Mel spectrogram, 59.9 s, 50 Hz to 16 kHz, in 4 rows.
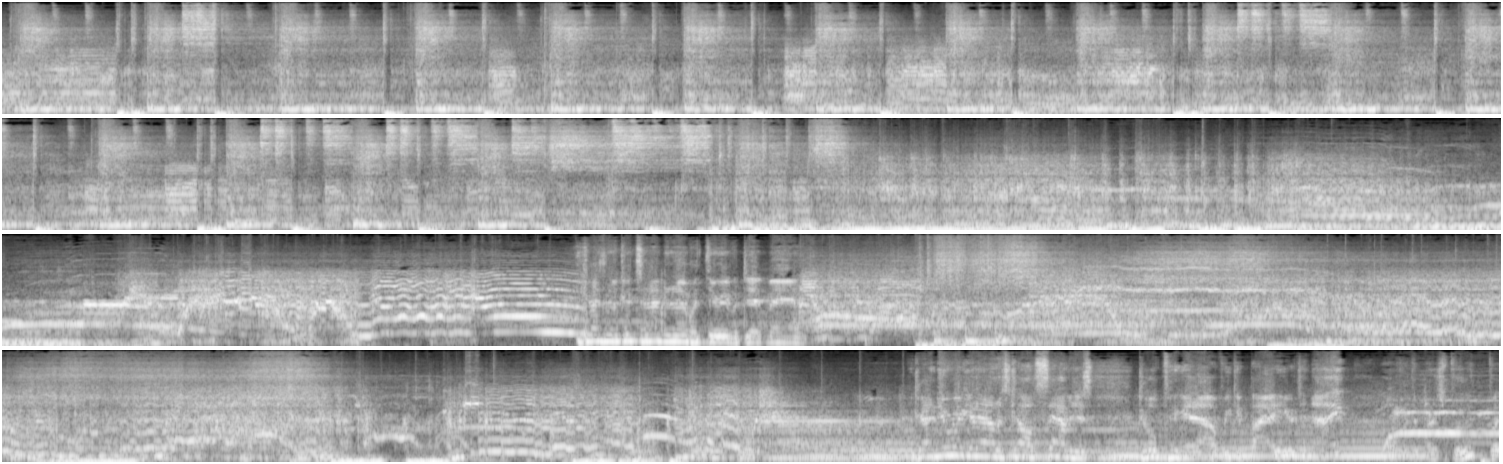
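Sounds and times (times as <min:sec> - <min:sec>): bass guitar: 0:00.0 - 0:36.0, 0:38.0 - 0:59.9
drums: 0:00.0 - 0:59.9
rock band playing live: 0:00.0 - 0:59.9
electric guitar solo: 0:15.7 - 0:36.6, 0:39.2 - 0:54.1, 0:55.4 - 0:59.9
heavy kick drum beat: 0:39.1 - 0:40.4.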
